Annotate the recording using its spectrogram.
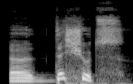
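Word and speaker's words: Deschutes: nom de la brasserie et donc ça se prononce des shots DA alors il mett un tir s h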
